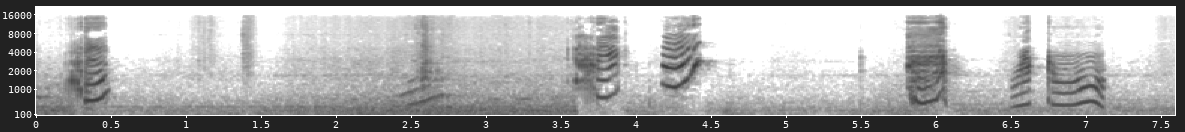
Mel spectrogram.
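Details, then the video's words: Sparse calls from a pet green ringneck parrot: a squawk at the start, then after a hushed stretch, a few short wavering harmonic notes in pairs near the end. "My Ringneck Green Parrot Talking Natural Sounds"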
